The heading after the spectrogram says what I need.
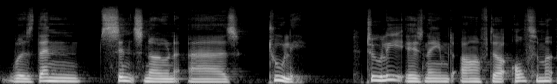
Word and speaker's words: Thule: The Greek and the English pronounce it with a soft th, that's why I'm saying Thule, and the Danish pronounce it with an initial hard t, so Thule.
